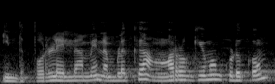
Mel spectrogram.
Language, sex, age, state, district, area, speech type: Tamil, female, 45-60, Tamil Nadu, Tiruppur, urban, spontaneous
